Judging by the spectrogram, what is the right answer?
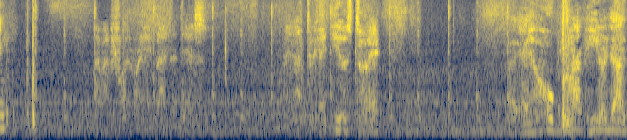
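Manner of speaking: soft, barely voiced whisper.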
